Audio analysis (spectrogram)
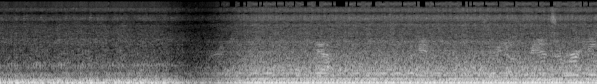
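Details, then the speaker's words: Flyin' Miata ND Miata with GM LS3 V8, first start, fans running: deep, steady V8 rumble holding an even idle with cooling fans whirring; textbook first start, vitals good. "This is pretty much a textbook first start."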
